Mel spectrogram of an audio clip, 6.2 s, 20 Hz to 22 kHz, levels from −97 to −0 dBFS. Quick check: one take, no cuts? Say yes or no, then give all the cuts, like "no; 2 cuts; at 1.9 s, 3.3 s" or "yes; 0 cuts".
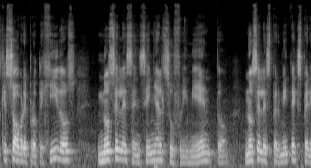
yes; 0 cuts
